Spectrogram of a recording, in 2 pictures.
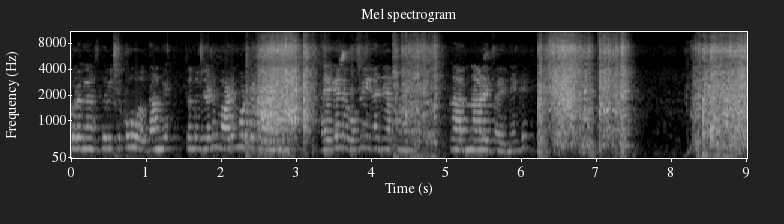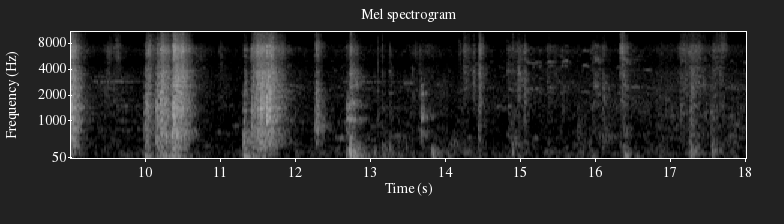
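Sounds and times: scraper on concrete floor: 2.3 - 5.0, 6.2 - 7.6, 8.2 - 12.0.

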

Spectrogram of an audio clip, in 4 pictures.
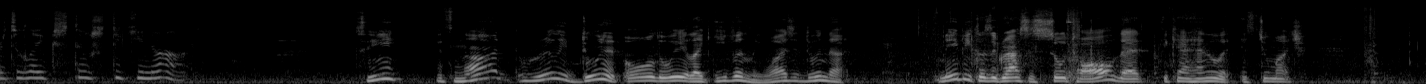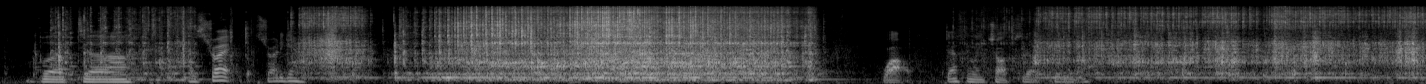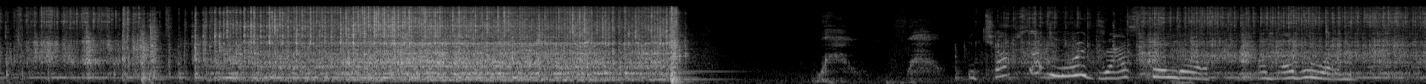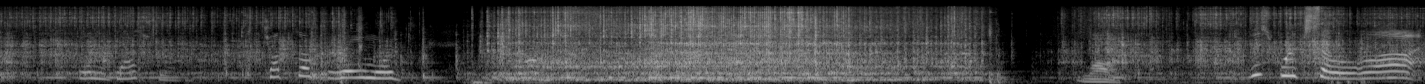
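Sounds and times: reel mower blades whirring: 13.6 - 22.9, 23.6 - 35.8, 38.0 - 57.0.

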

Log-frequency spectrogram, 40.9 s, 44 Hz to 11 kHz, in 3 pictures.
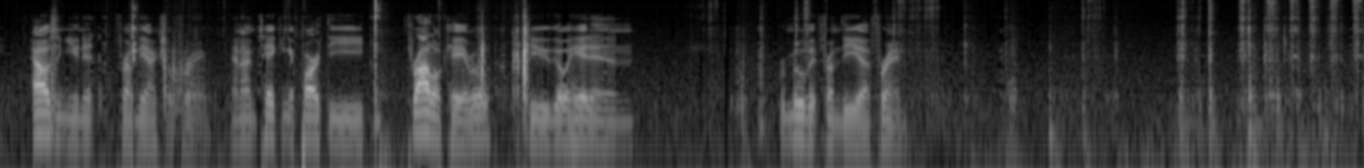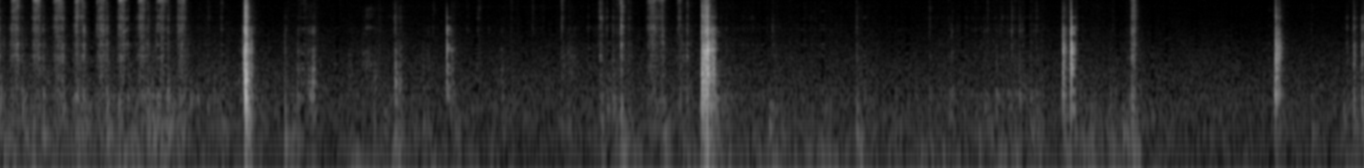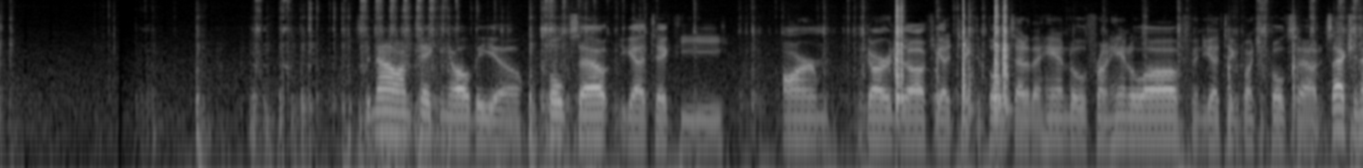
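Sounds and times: sharp metallic clicks and knocks: 28.3 - 40.9.

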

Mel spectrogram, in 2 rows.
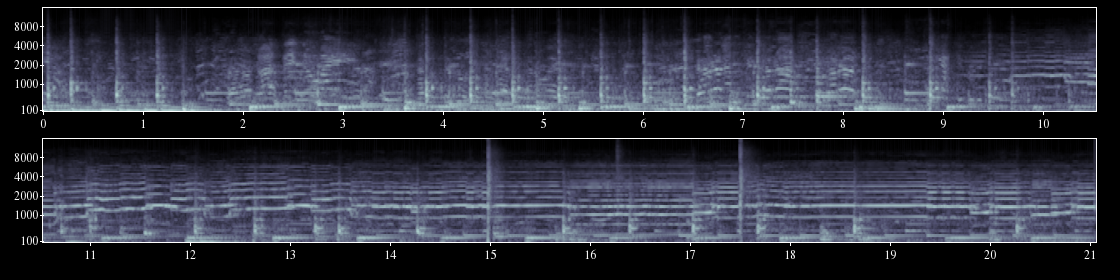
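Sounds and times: drum and percussion rhythm: 0.0 - 21.0
wind instrument melody: 8.5 - 21.0
sharp cracks: 15.0 - 15.2, 17.5 - 17.8.

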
